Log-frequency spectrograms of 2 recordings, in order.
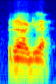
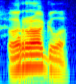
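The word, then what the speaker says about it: Rögle: Rogel, how do you pronounce it? Rogle. Yeah, go for it. It's the R. How do you pronounce the R? Rogle.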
